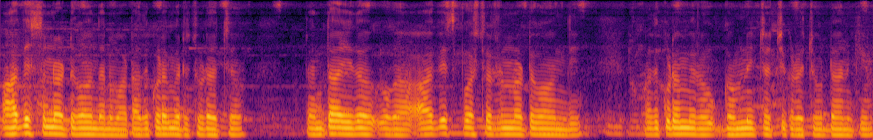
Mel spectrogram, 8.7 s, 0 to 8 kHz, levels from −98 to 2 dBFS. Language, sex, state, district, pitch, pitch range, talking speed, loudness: Telugu, male, Andhra Pradesh, Sri Satya Sai, 130 Hz, 125-135 Hz, 130 wpm, -17 LUFS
